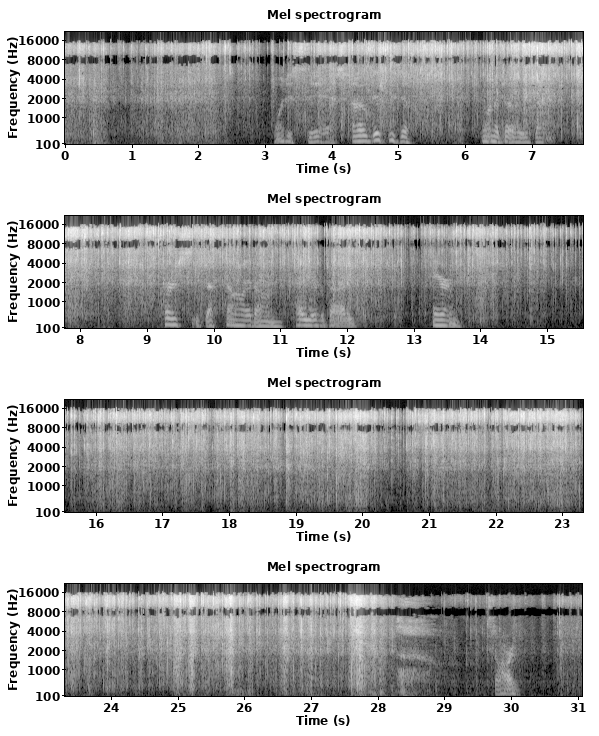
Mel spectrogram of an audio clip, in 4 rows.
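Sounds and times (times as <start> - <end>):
packaging crinkling: 0.0 - 28.3, 29.0 - 31.0.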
